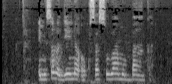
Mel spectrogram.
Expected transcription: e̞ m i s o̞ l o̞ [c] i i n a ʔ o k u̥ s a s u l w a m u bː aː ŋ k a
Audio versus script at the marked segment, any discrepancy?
yes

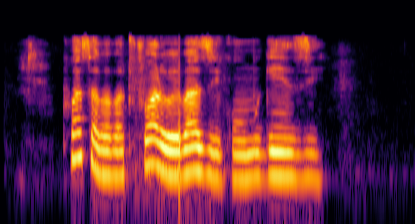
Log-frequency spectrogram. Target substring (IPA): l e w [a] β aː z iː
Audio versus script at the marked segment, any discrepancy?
yes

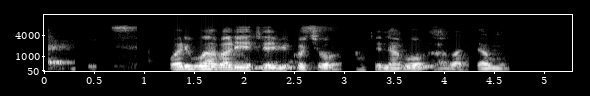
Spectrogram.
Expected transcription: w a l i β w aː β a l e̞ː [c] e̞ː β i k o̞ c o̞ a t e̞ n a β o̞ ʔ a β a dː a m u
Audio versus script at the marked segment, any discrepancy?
yes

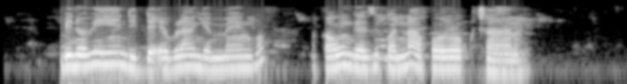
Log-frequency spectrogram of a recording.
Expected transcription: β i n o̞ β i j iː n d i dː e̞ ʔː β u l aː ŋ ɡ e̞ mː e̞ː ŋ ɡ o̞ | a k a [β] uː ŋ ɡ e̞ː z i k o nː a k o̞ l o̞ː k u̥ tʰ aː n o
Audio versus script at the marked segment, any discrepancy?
yes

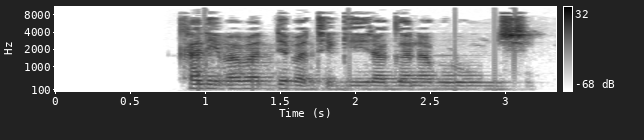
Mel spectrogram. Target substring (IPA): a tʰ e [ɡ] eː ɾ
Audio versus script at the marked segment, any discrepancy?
no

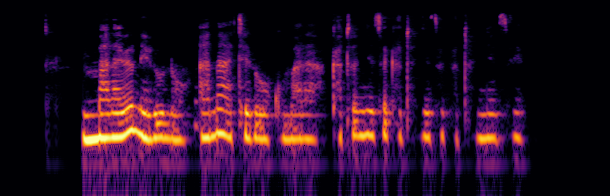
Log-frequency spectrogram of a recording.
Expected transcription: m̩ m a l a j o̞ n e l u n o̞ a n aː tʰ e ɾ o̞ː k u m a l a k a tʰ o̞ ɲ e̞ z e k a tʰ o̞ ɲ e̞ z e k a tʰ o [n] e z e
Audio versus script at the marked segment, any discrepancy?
yes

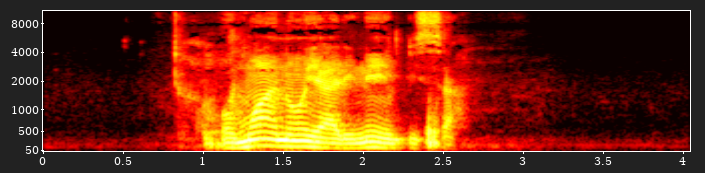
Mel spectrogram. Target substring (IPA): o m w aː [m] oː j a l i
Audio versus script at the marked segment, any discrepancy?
yes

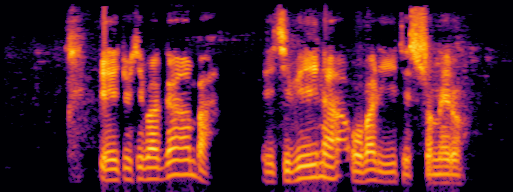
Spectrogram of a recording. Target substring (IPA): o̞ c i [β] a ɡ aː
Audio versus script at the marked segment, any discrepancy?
no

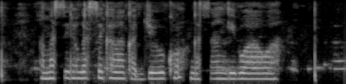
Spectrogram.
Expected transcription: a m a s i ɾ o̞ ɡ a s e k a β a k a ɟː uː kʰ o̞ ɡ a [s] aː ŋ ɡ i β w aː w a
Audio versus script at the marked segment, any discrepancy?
no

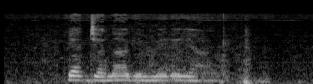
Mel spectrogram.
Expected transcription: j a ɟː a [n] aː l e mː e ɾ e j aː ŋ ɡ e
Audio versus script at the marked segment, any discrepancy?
no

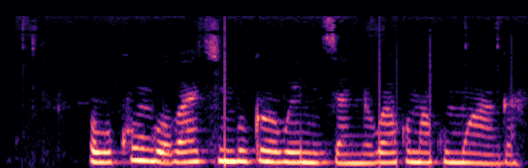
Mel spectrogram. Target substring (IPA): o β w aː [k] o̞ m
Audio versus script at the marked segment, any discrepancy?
no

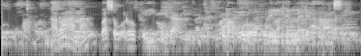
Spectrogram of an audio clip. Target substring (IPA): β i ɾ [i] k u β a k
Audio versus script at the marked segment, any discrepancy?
yes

